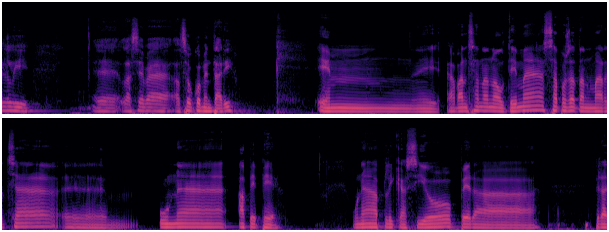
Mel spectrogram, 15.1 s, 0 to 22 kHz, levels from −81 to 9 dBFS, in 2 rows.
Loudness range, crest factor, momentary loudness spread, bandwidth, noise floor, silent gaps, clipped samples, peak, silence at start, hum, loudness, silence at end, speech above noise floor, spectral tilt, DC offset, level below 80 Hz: 2 LU; 18 dB; 12 LU; 15 kHz; -60 dBFS; none; under 0.1%; -14 dBFS; 0 s; none; -33 LUFS; 0 s; 27 dB; -6 dB/octave; under 0.1%; -52 dBFS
